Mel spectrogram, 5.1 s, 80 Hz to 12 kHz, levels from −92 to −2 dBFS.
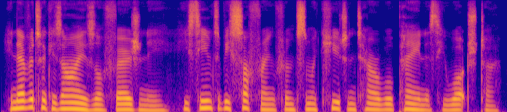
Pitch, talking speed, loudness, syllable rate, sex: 165 Hz, 260 wpm, -21 LUFS, 6.7 syllables/s, female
